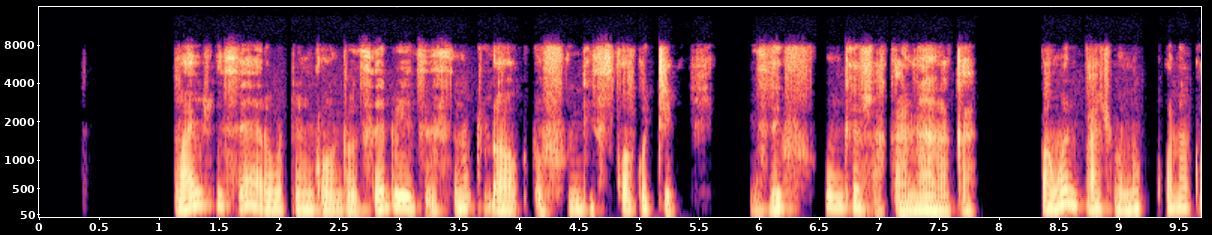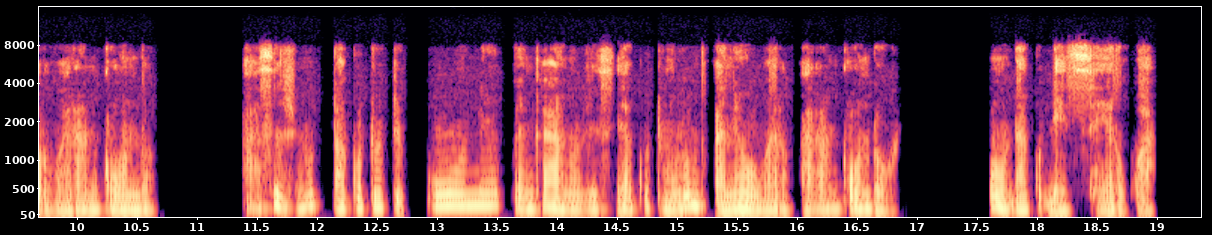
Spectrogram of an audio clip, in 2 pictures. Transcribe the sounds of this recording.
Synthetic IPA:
mwaiʐizijaɾikutiŋɡo̞ndo̞d͡ze̞ɗuid͡zid͡zino̞to̞ɗawaku̥to̞fundiswakuti | d͡zifuŋɡe̞ʐakanaːka | pa̰mwe̞nipa̰t͡ʃo̞no̞kuonakurwaɾʔa̰ŋko̞ːndo̞ | a̰siʐino̞toɗakutoti | une̞kwḛŋɡaa̰no̞ʐizḭja̰kutimuɾumbɣanewuwa̰rwa̰ɾa̰nko̞̰ndoi | unoɗakuɗe̞t͡se̞ːrwa

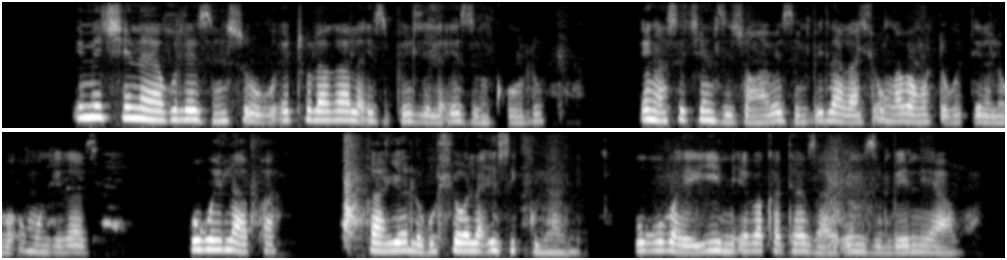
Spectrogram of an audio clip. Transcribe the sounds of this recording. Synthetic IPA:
imit͡ʃʼinajaɣulezint͡sʼuɣṵʔɛtʰɔlaɣala̰ʔizib̥ʱɛɮɛla̰ʔeziŋkʼulu | ɛŋasɛt͡ʃʼend͡zʱiswaŋaβɛzempʼilaɣaɬɛ̰ṵŋaβaŋɔd̥ʱɔɣɔtʼɛlalɔβaʔumɔŋɛɣaːzi | uɣwɛlapʰa | ɣaɲɛloɣuɬɔlaiziɡ̥ʱulanɛ | uɣuβajejiniʔɛβakʰatʰazajɔʔemizimbʱenijaːβɔ

